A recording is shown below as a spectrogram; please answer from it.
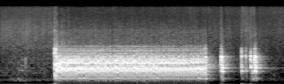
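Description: A telephone bell ringing once for about two seconds, starting and stopping abruptly, with a few brief fainter sounds after it.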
